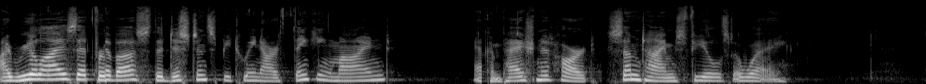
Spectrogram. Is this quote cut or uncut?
cut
